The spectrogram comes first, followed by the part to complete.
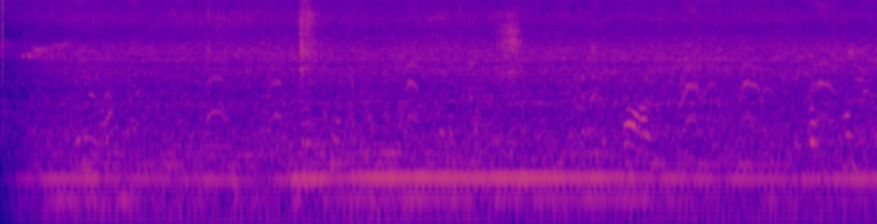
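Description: A steady, low motor or engine hum that starts about half a second in and holds one pitch, with short chirps over it.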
